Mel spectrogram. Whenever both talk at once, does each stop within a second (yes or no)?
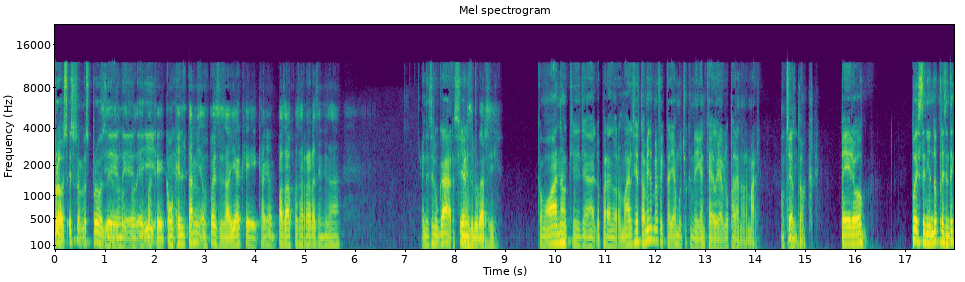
no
